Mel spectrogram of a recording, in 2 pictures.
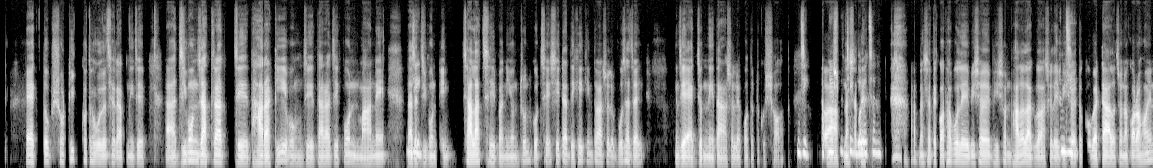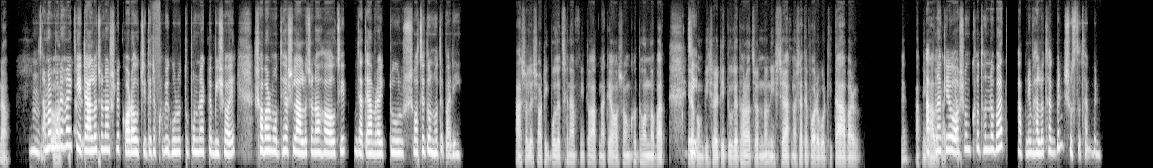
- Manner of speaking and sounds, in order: unintelligible speech
- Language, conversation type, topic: Bengali, unstructured, রাজনীতিতে সৎ নেতৃত্বের গুরুত্ব কেমন?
